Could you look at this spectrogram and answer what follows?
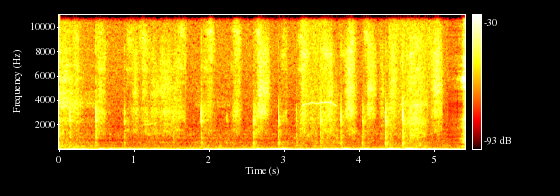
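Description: Stylus drawing on a tablet screen in Procreate Dreams: a steady run of soft, close scratching and tapping strokes with short pauses between lines, quiet over a low electrical hum, no voices.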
